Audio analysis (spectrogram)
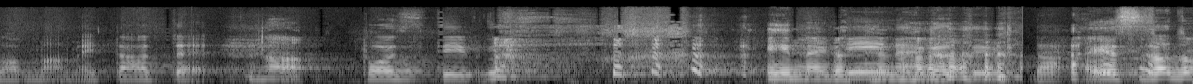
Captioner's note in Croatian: smijeh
